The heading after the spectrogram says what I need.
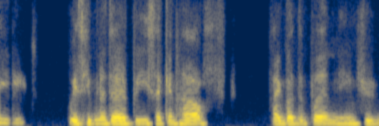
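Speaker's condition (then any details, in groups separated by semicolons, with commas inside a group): Cerebral palsy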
